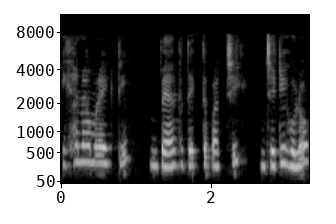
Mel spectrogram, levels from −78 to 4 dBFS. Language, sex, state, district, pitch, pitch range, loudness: Bengali, female, West Bengal, Jalpaiguri, 275 Hz, 265-315 Hz, -24 LUFS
